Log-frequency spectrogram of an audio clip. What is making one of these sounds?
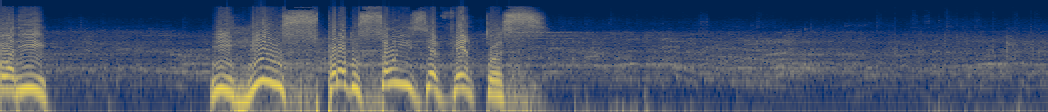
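A crowd cheers in a large echoing hall.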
